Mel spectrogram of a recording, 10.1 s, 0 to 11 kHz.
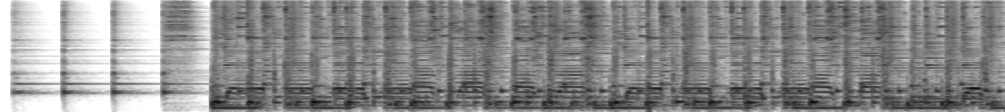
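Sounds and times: percussion music: 0.1 - 10.0
metal bell struck: 2.2 - 10.0.

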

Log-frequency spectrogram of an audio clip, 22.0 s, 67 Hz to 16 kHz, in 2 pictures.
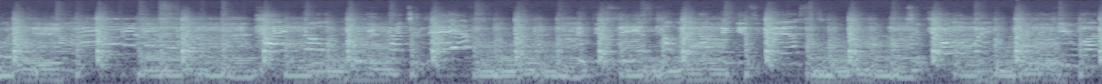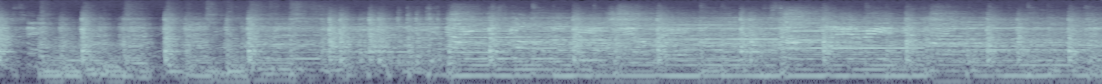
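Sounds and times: man singing: 0.0 - 1.1, 2.5 - 4.8, 5.6 - 8.2, 9.0 - 11.6, 15.3 - 21.3
distorted electric guitars: 0.0 - 22.0
drum kit: 0.0 - 22.0.

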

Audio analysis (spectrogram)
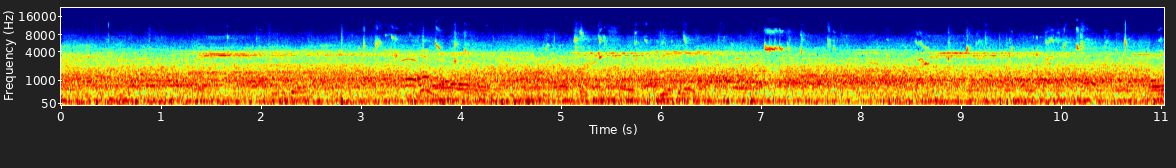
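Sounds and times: crowd of voices: 0.0 - 11.0
sneakers squeaking on court: 3.0 - 4.0, 8.5 - 10.8.

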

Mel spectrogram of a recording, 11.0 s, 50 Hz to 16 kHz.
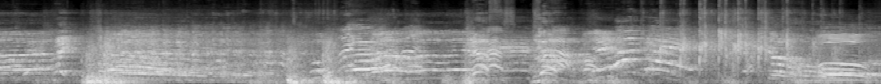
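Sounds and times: wrestlers thudding on mat: 1.0 - 2.4, 3.1 - 6.2.

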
